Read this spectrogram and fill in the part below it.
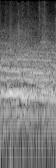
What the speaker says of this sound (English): The Irish lads in the background are cheering on fellow Irishman Mark Owens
